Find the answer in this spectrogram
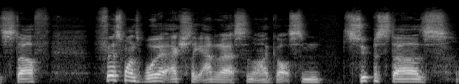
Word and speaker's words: adidas: don't know i s this is how we pronounce adidas here in australia but i know it's actually adidas so i will do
